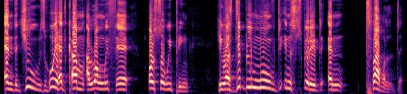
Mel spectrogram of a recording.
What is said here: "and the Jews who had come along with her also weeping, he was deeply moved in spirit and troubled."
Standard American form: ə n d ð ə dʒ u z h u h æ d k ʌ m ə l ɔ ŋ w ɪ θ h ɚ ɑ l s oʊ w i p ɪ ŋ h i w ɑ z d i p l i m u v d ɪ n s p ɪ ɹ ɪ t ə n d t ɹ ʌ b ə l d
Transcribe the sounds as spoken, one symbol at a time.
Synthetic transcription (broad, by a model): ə n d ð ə dʒ u z h u h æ d k ʌ m ə l ɔ ŋ w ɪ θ h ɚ ɑ l s oʊ w i p ɪ ŋ h i w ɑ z d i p l i m u v d ɪ n s p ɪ ɹ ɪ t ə n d t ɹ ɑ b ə l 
